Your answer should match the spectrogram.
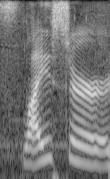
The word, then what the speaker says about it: slicer: Okay, if you want to know how to pronounce slicer. Oh, it's slicer, just for reference, but is okay.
